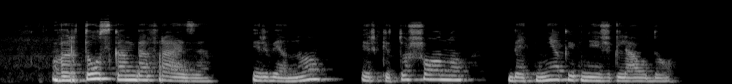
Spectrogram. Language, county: Lithuanian, Panevėžys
